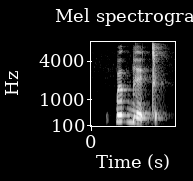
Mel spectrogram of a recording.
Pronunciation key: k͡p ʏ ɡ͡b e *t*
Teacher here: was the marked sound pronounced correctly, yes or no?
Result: yes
